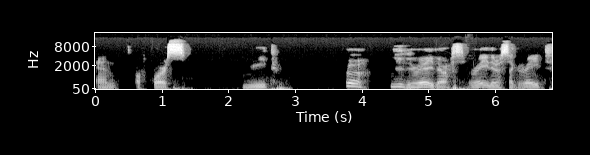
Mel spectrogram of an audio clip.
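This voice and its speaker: A man with a non-native accent speaks at a very slow pace with long, frequent pauses, his medium-pitched voice dark and mellow, with lively intonation. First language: not English. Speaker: gaming commentator. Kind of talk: gameplay commentary. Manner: casual, hesitant with fillers.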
